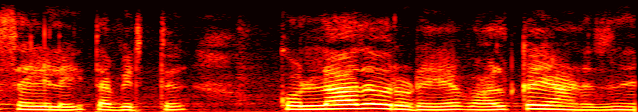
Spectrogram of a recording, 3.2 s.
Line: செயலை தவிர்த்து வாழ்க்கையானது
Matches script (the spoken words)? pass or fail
fail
